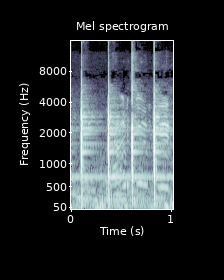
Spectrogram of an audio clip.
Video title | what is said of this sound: #minivlog #instagram #youtubeshorts #vlog #tekkali #tekkali #viral #reels #entertainment #trending | ఆ రాయి రాయి కొడుతుంటే ఐరన్ సౌండ్ వస్తుంది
